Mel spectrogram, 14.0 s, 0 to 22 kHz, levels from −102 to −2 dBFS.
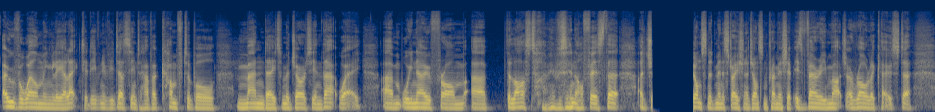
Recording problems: audio freezing; at 10 s for 0.5 s

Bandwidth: 15 kHz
